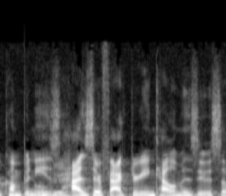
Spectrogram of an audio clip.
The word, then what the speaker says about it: Kalamazoo: Is that even how you say it? Kalamazoo? No, it's Kalamazoo. Kalamazoo.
